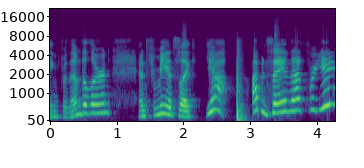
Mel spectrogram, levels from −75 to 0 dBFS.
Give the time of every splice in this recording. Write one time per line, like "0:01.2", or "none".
none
